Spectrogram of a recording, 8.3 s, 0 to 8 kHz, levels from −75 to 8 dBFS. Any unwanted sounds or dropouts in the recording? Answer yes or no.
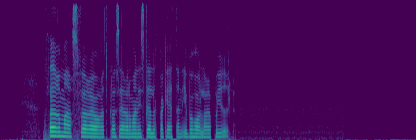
no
